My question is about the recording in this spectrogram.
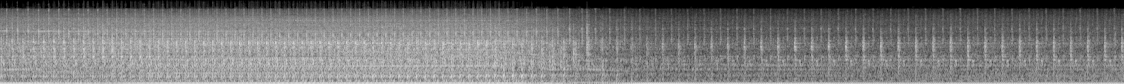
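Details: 2003 Mitsubishi Outlander XLS 2.4 four-cylinder (DSM) engine knocking while running: steady regular knock about three a second over the engine note; owner considers it time for a rebuild.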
